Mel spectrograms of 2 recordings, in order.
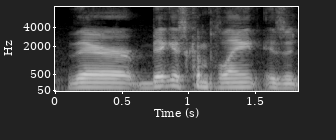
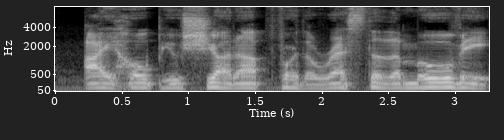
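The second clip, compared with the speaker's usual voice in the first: acted, slow, mildly menacing, threatening tone; 3 semitones lower than usual. Retelling warning loud teenagers at the movies, acting out a threatening warning. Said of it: "Like really in like a threatening voice".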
